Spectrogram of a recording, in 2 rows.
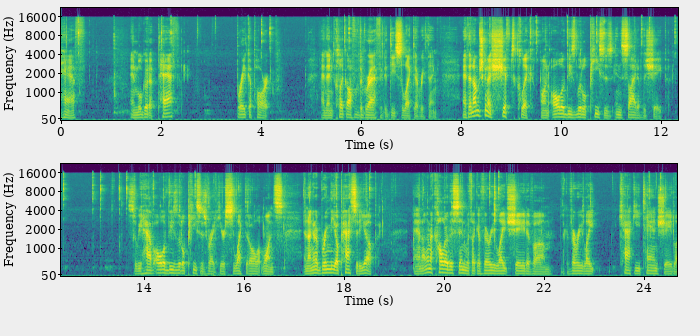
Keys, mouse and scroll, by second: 2.2 click, 4.2 click, 5.9 click, 9.6 shift+click, 10.4 shift+click, 10.9 shift+click, 11.9 shift+click, 12.5 shift+click, 13.2 shift+click, 13.7 shift+click, 14.4-15.5 shift+drag, 15.5 ctrl+z, 18.1 click, 21.1 click, 24.3 click.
